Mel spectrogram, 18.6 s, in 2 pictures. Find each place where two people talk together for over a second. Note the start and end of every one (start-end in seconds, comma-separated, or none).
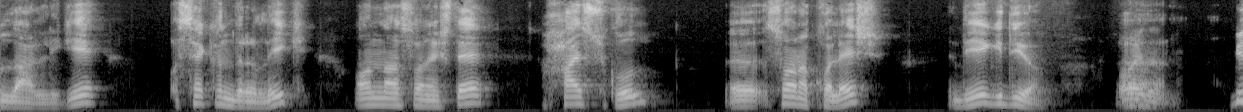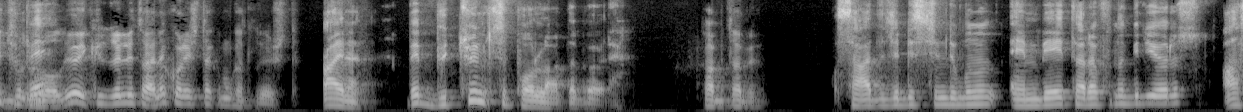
none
